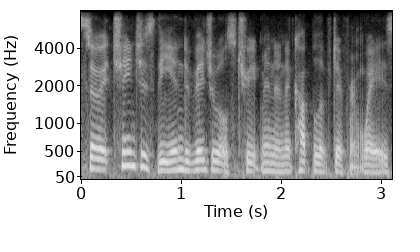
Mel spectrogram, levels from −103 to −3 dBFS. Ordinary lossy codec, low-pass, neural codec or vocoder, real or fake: Opus, 32 kbps; 7.2 kHz; none; real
